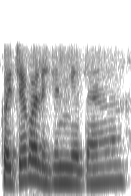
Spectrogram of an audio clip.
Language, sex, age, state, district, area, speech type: Goan Konkani, female, 18-30, Goa, Ponda, rural, conversation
